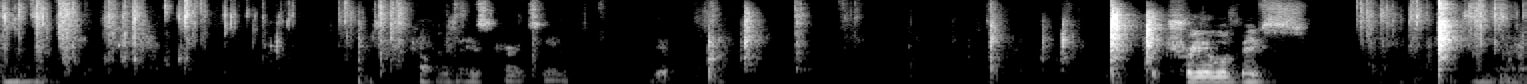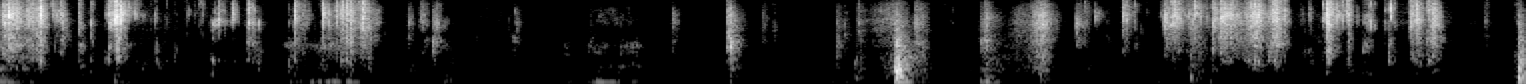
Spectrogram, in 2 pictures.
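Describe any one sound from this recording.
Playing cards rustle and riffle as they are shuffled.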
